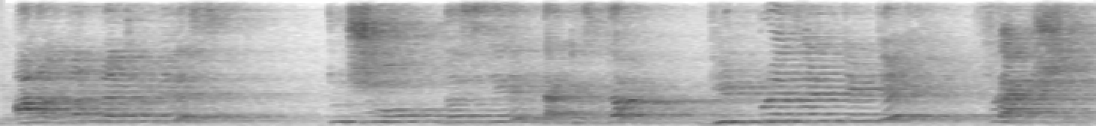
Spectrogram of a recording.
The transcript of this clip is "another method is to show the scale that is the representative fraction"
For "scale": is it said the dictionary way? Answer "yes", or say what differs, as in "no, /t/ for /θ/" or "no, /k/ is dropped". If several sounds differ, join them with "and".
no, /k/ is dropped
